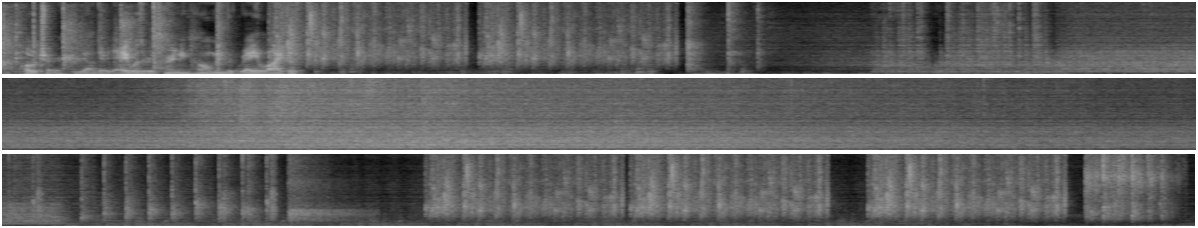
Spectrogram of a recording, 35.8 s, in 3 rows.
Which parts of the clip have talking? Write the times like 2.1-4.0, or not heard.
0.0-3.0.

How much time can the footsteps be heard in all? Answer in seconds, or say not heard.
not heard.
